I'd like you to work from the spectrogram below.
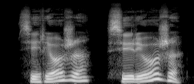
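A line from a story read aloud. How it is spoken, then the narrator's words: Warning tone. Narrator (Russian): предупреждающим тоном сказала Татьяна Михайловна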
